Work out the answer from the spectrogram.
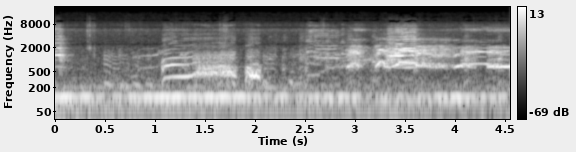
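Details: Rooster among backyard chickens kept busy in the coop with a hanging head of cabbage as an enrichment snack; a drawn-out harmonic crow rises after about a second, surrounded by clucks and squawks from the flock over a steady low hum.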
